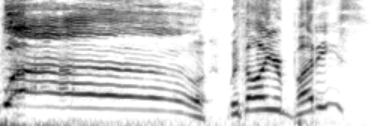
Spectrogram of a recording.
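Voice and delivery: high-pitched, thrilled astonishment; excited surprise. Real, not acted. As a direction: react big and high, delighted by the news. Reacting to co-host having watched it.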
